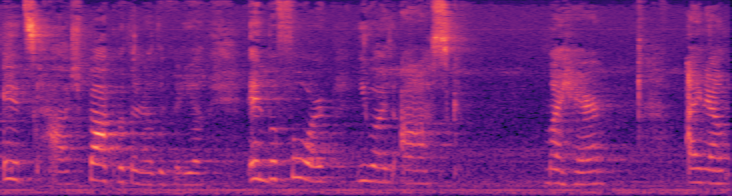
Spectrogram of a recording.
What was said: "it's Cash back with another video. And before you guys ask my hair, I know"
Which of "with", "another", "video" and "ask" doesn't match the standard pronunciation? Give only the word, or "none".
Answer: none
